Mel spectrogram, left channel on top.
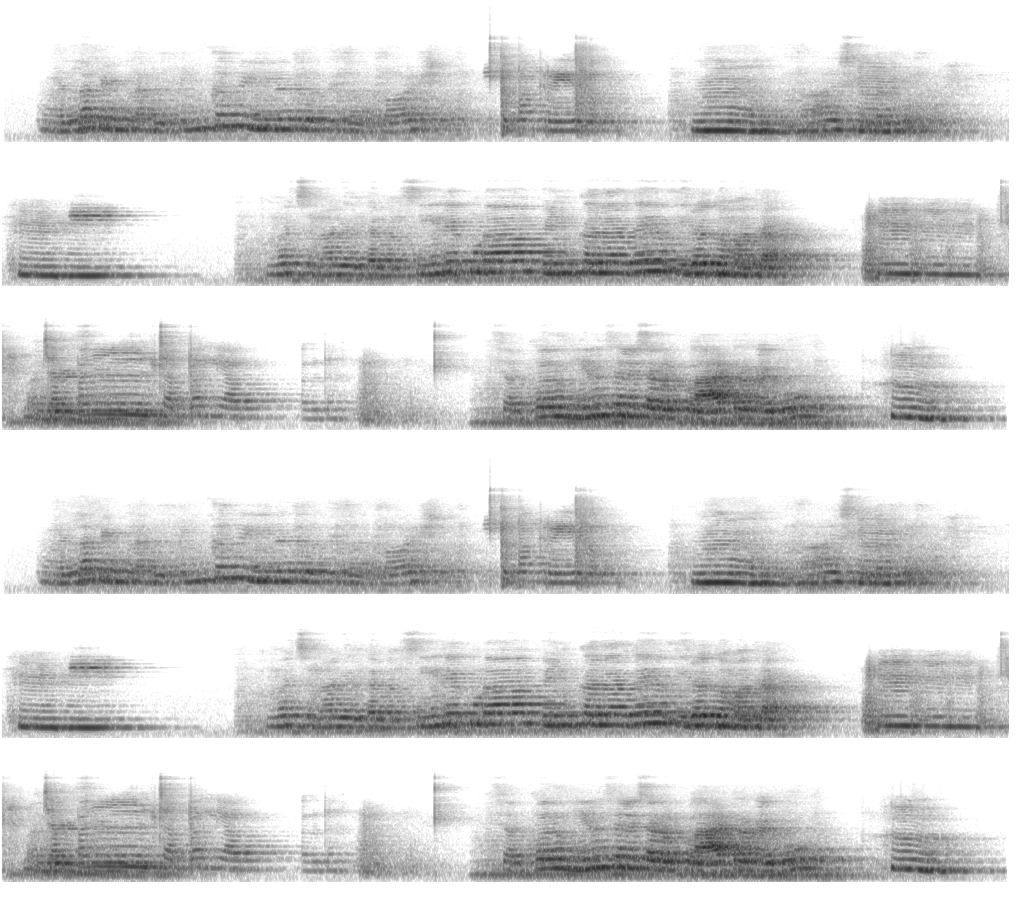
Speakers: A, on the right; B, on the left.
A: ಎಲ್ಲಾ ಪಿಂಕ್ ನಂಗ ಪಿಂಕ್ ಅಂದ್ರೆ ಏನಂತ ಗೊತ್ತಿಲ್ಲ ಬಾಳ ಇಷ್ಟ.
B: ತುಂಬಾ ಕ್ರೇಜು
A: ಹ್ಞೂ ಭಾಳ ಇಷ್ಟ
B: ಹ್ಮ್
A: ನಮಗೆ
B: ಹ್ಮ್ ಹ್ಮ್.
A: ತುಂಬಾ ಚೆನ್ನಾಗಿರುತ್ತೆ ಮತ್ತ್ ಸೀರೆ ಕೂಡ ಪಿಂಕ್ ಕಲರ್ದ ಇರೋದ್ ನಮ್ಮ ಹತ್ರ.
B: ಹ್ಮ್ ಹ್ಮ್ ಹ್ಮ್
A: ಒಂದೆರಡು
B: ಚಪ್ಪಲ್
A: ಸೀರೆದು
B: ಚಪ್ಪಲ್ ಯಾವ <unintelligible>
A: ಚಪ್ಪಲು ಹಿಲ್ಸ್ ಎಲ್ಲ ಇಷ್ಟ ಆಗಲ್ಲ. ಫ್ಲಾಟ್ ಇರ್ಬೇಕು.
B: ಹ್ಮ್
